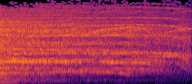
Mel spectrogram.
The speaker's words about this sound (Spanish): Fuerte aplauso.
